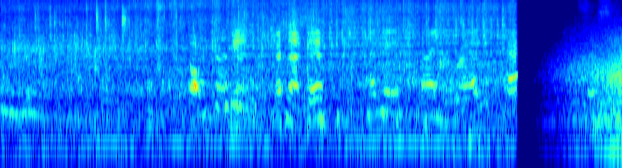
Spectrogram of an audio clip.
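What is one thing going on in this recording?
Water splashes steadily from a fountain.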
